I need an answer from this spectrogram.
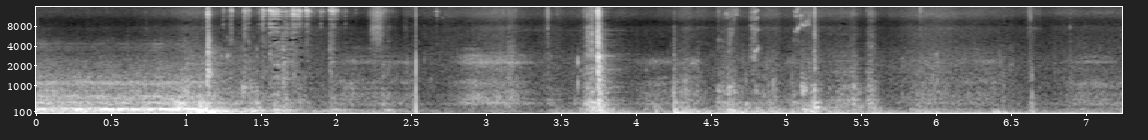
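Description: A 1954 Ford Crestline's engine, being started cold after three weeks standing, stops turning about a second in. After that there are only scattered faint clicks and light knocks from the dashboard controls, the sharpest a little past the middle.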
